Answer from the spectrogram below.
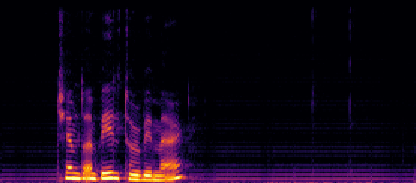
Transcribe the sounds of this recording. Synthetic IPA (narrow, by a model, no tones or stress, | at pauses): c͡çʰeːmd̪uːæbiːlt̪ʰʉːɹʋiːmḛːɹ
